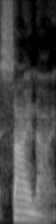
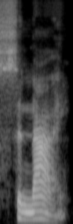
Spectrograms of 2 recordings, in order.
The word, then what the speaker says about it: Sinai: Why was the desert called the Sinai Desert, not Sinai? It's pronounced Sinai.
